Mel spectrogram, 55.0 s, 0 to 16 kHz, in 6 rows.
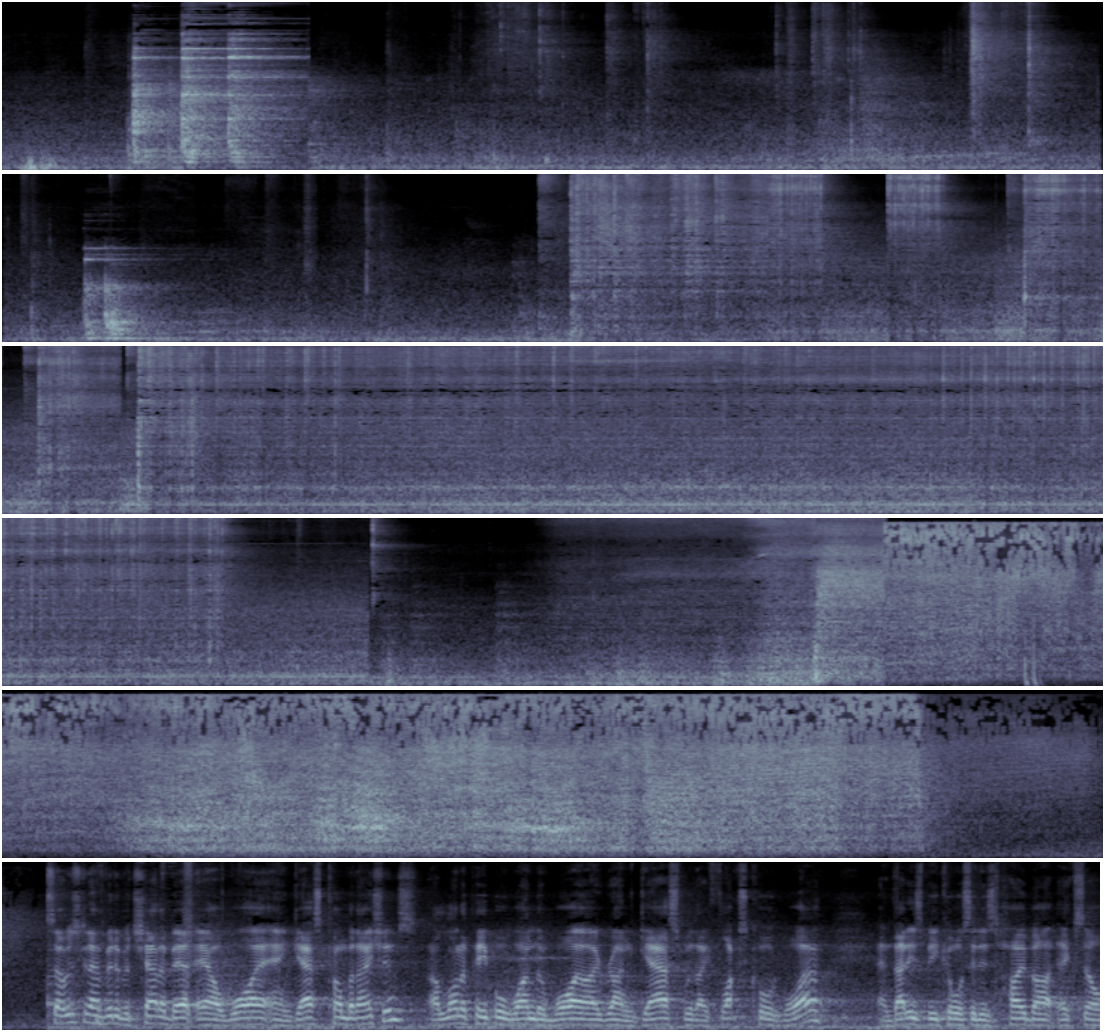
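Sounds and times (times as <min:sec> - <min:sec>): machine humming: 0:15.7 - 0:30.6
loud even hiss: 0:32.1 - 0:46.3.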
